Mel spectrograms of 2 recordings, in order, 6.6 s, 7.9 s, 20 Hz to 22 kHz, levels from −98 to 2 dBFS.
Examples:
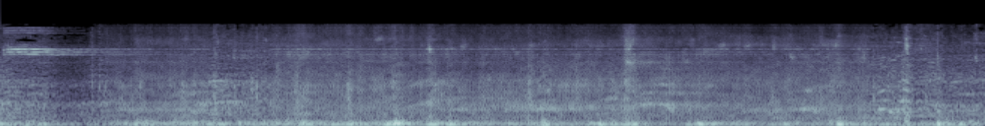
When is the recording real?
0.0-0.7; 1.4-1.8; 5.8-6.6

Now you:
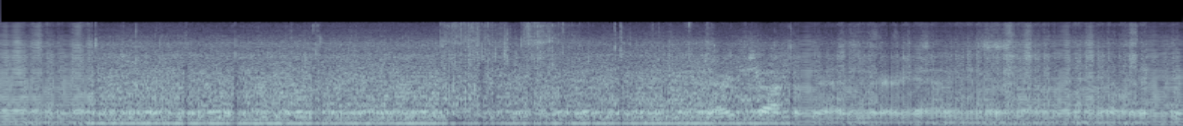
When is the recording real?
0.6-5.3

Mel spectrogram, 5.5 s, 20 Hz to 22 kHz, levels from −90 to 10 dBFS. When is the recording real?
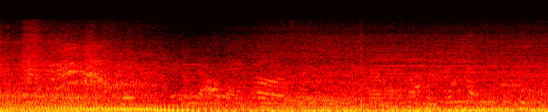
0.0-5.5

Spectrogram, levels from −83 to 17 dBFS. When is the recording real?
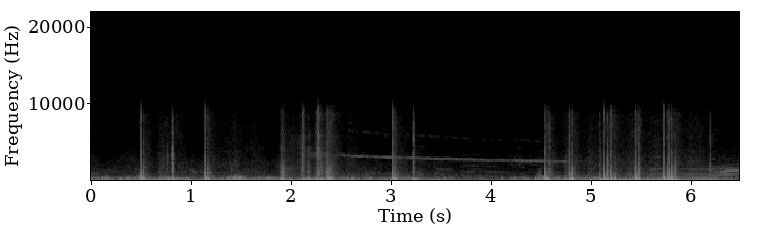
0.0-1.6; 2.5-6.5

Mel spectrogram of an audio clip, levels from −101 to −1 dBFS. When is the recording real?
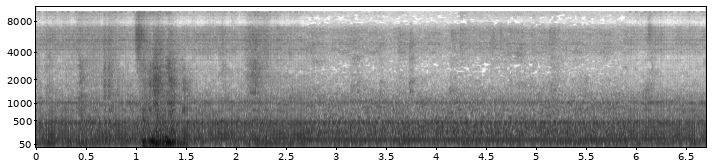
2.7-5.9

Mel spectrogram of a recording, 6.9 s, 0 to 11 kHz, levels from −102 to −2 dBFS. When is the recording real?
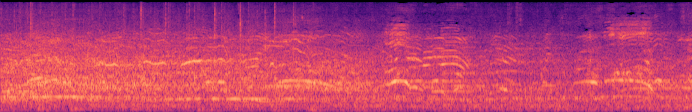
0.0-6.9

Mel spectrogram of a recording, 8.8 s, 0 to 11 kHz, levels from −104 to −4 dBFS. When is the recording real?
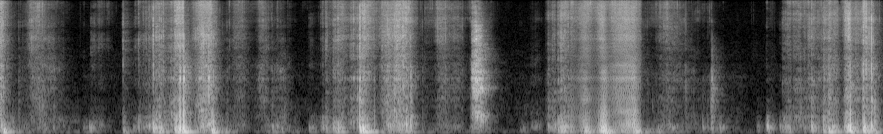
0.0-5.7; 6.4-8.8

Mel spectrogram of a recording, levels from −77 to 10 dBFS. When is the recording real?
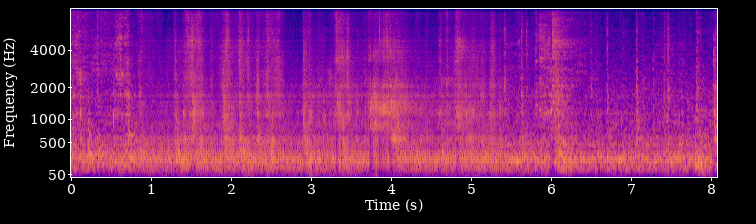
0.0-0.8; 5.4-8.1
